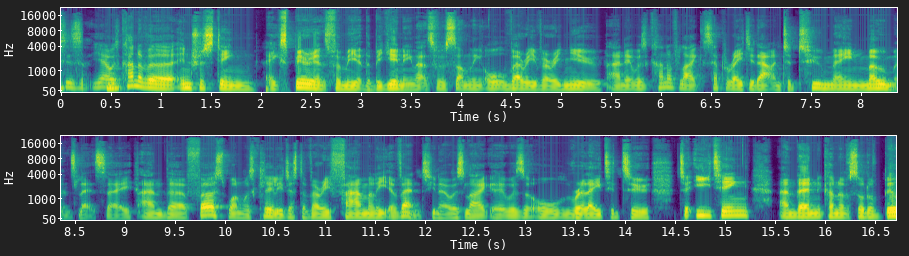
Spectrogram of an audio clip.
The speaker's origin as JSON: {"language": "English", "region": "England", "country": "United Kingdom", "said": "because obviously we are from England. And so we kind of like have very much sort of the English traditions."}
